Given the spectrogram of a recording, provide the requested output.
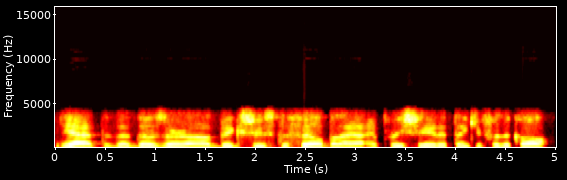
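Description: Polite young guy calling in, lowish voice, thin dry phone sound. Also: little pitch movement, moderate pace. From Israel. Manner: polite, modest, slightly hesitant. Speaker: caller, accountant. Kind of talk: casual phone interview. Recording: dry tinny phone line.

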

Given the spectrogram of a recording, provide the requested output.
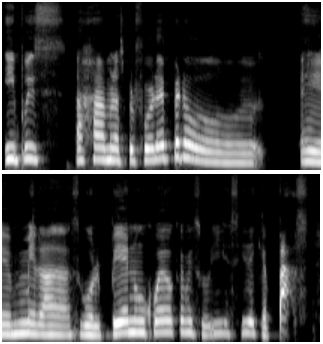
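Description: A young woman of nineteen with a Mexican accent talks through her stories on a casual podcast. Her voice sits a little high, and she talks in a loose, slang-heavy way, slipping into the voices of the people she quotes. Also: fairly even intonation, measured pace, no room sound, studio quality. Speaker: podcast host. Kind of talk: casual storytelling monologue.

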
